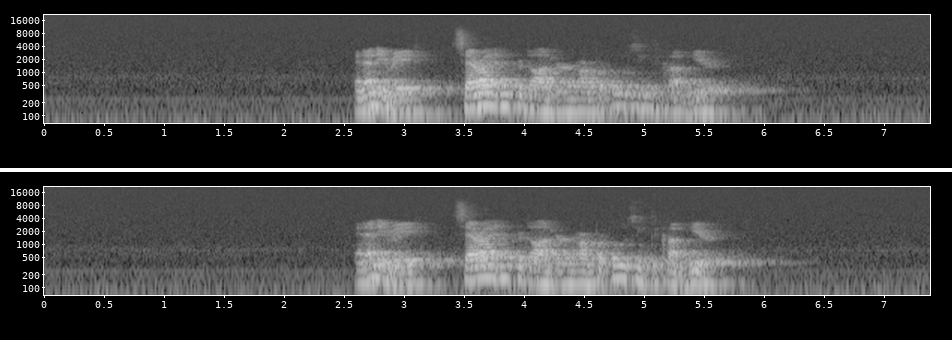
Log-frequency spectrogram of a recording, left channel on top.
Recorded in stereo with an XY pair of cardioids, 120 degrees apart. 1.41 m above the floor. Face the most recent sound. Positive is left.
turn(degrees=-80)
